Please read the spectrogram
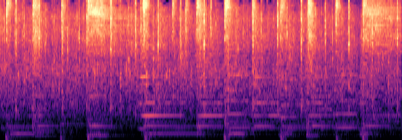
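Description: A small live band plays an instrumental passage with the piano most prominent: a string of short piano notes over the accompaniment, with a fizzy hiss in the high range.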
